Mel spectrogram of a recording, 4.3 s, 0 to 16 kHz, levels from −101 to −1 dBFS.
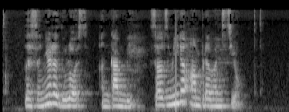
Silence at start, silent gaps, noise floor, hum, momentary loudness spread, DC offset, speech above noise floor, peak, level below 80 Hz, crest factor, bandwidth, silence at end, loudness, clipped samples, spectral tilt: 0.4 s; none; -60 dBFS; none; 13 LU; under 0.1%; 35 dB; -8 dBFS; -64 dBFS; 18 dB; 11.5 kHz; 0.7 s; -25 LUFS; under 0.1%; -4.5 dB/octave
